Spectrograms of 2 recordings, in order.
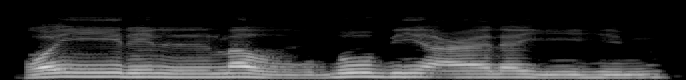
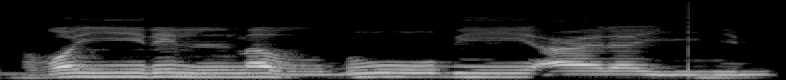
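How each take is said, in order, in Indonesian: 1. Vokal panjang pada du dipendekkan. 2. Vokal pada bi dipanjangkan. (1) "Tapi dia hilangkan" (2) "Memanjangkan bi"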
